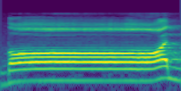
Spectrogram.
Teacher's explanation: Ini panjangnya 6 harokat, mad lazim mutsaqqal kalimi atau kalimi mutsaqqal ya, panjang 6 harokat.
